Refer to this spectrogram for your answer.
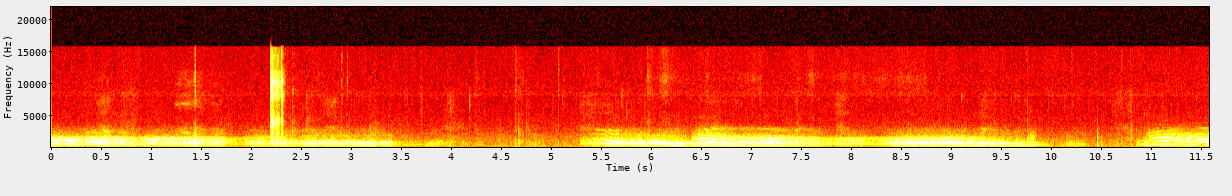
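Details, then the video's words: Basset Hound mother caring for newborn puppies; soft, thin whimpers, then a longer run of wavering, sliding whines, over a faint background hiss. "Basset Hound tends to her new born babies"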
